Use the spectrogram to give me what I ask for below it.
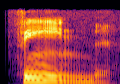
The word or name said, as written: fiend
